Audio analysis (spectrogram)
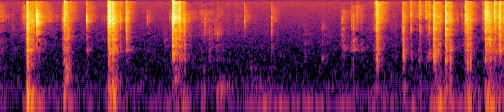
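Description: A metal utility-knife blade scrapes and carves crunchy flakes off a solid, dry, green recycled soap ball held in the hand. Short, bright, crisp crunches come in a quick burst, then a quieter stretch of faint scraping, then a denser run of crunches toward the end. Each crunch is dry and stops almost at once.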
